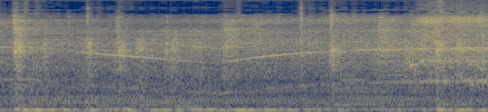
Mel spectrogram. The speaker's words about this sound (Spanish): Varios coches de policía vienen por la calle.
